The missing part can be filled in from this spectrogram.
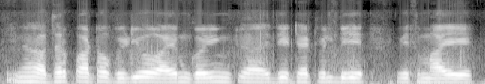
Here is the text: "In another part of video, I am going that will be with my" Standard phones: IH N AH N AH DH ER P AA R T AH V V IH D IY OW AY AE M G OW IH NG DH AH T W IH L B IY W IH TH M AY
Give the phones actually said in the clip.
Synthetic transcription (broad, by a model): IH N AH AH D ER P AA R T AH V V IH D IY OW AY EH M G OW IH NG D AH T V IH L B IY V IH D M AY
